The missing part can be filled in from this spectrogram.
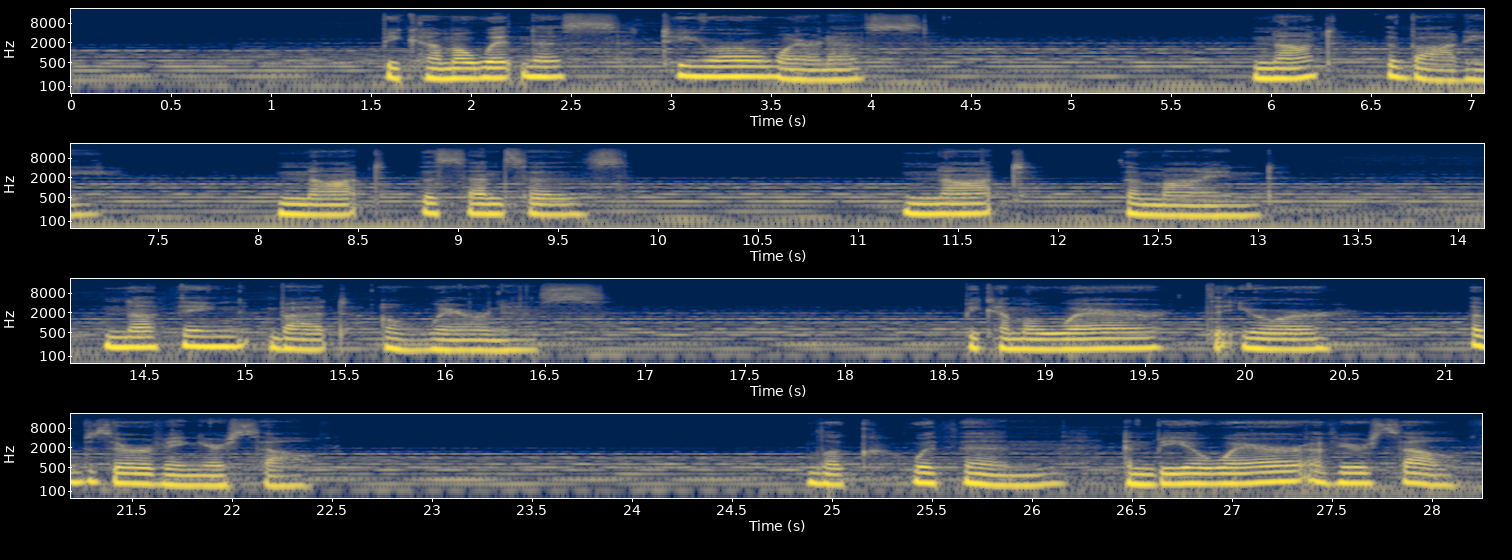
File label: Ultra Deep Hypnotic Trance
